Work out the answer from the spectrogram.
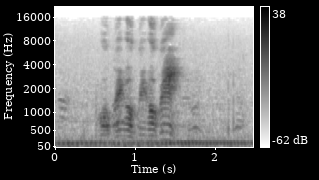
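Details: A common hill myna, a bird that mimics people's speech, utters a brief, word-like phrase of a few syllables, slightly higher than a man's voice, over a steady engine rumble.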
